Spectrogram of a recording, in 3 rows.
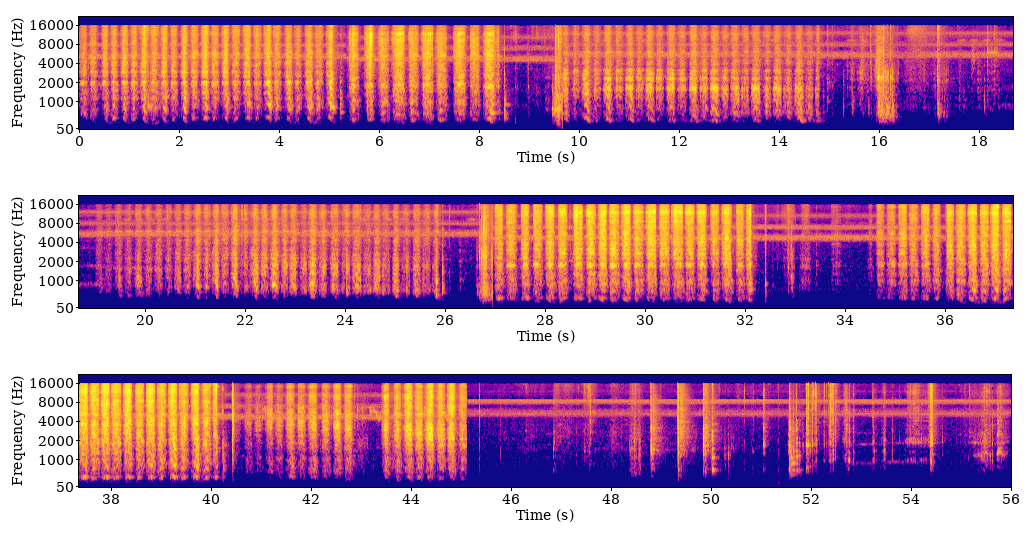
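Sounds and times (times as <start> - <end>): saw rasping through bamboo: 0.0 - 8.6, 9.5 - 15.0, 19.0 - 26.0, 26.7 - 32.3, 34.5 - 45.2.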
